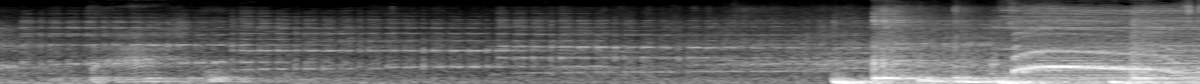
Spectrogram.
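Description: Live hip-hop band music: soft held notes for about four seconds, then the full band with drums and bass comes in suddenly and loudly, and a voice slides up and down over it.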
